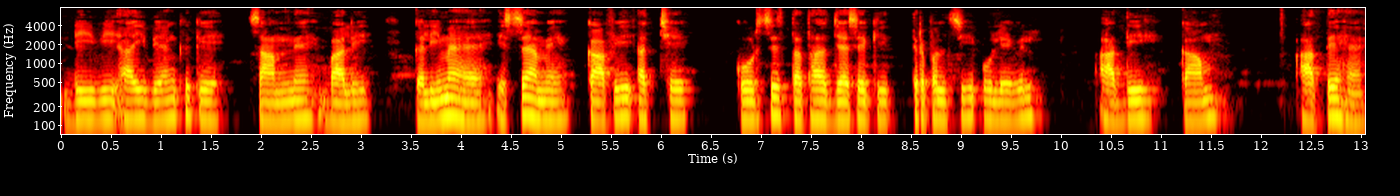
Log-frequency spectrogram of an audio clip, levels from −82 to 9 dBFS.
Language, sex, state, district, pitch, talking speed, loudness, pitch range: Hindi, male, Uttar Pradesh, Budaun, 125 Hz, 120 wpm, -19 LUFS, 120-130 Hz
